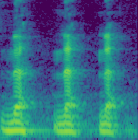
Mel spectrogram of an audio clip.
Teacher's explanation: it comes my friends from a place called alveola Ridge where is the alveola ridge it's behind your upper teeth here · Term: n Sound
